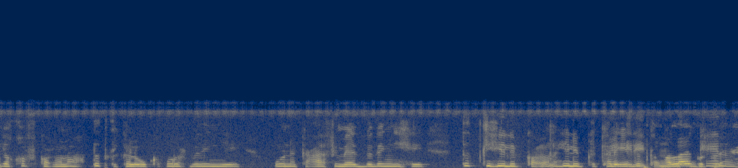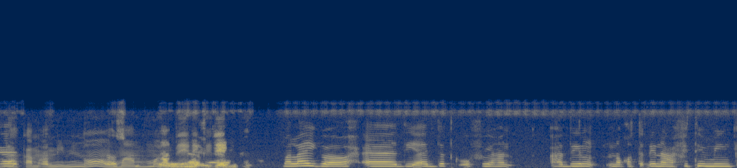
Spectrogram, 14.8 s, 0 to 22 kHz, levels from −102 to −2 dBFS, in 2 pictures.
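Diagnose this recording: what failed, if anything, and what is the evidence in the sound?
Speech suppressed in double talk shows up at 6.53 to 7.9 s and again at 8.25 to 9.52 s, where the speech dips by up to about 30 dB and breaks into pieces, roughly a second of it in the first stretch and a bit less in the second. On a waveform the envelope collapses in ragged notches; a spectrogram shows broadband gaps with the harmonics vanishing. The stage is call processing: the echo canceller likely mistook simultaneous far-end activity for echo and attenuated everything.

An echo leak follows at 8.98 to 9.92 s: a second copy of the speech, delayed by about 362 ms and roughly as loud as the original, overlaps the direct sound. A spectrogram would show the same harmonic pattern repeated about 0.36 s later, and the waveform shows doubled syllable envelopes. The cause is likely a loudspeaker-side echo canceller failing to remove its microphone pickup, so the residual was transmitted back. 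It sits within the 8 kHz band of the Opus path.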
